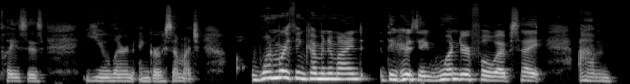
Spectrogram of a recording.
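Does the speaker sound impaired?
No.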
